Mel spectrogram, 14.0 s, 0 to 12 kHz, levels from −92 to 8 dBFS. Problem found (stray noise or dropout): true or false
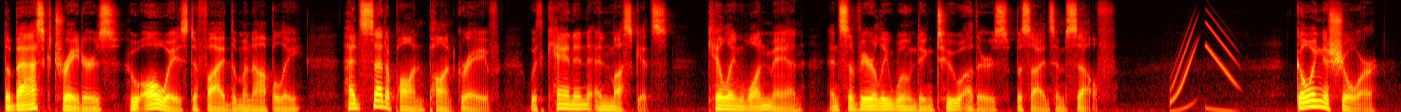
true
